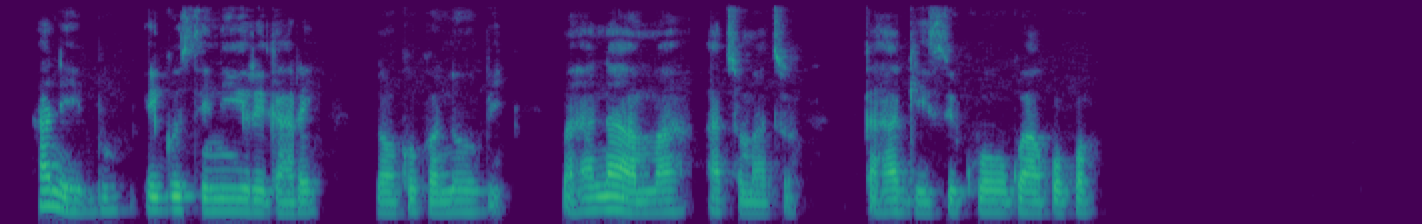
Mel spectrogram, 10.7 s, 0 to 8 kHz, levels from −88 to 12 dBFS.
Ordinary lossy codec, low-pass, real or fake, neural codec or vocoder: none; 7.2 kHz; real; none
